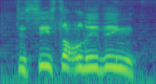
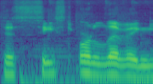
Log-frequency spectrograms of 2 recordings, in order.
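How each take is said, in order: First: It is read in an imitated Austrian action-hero accent. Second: It is read in a plain, ordinary accent.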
